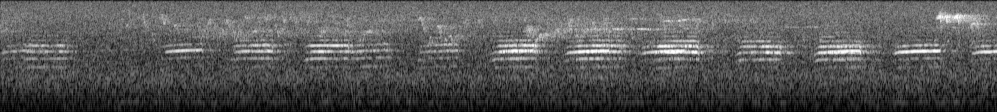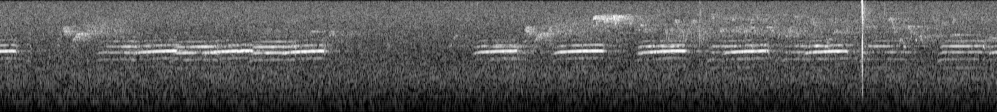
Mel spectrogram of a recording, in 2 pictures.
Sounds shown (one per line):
Pacific Wren song
Chestnut-backed Chickadee call
Spotted Towhee song
Red-breasted Nuthatch song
